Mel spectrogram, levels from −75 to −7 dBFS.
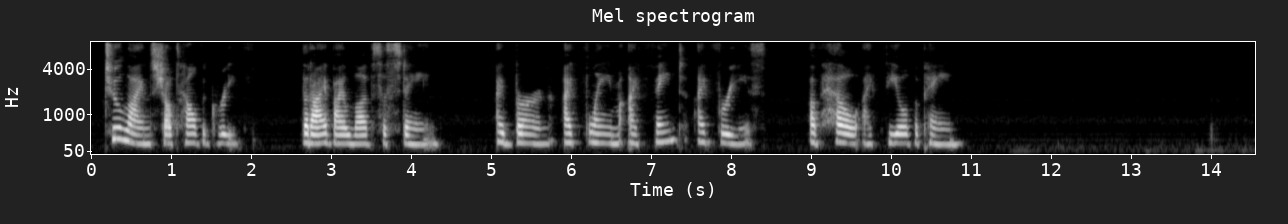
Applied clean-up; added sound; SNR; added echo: none; none; none; none.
